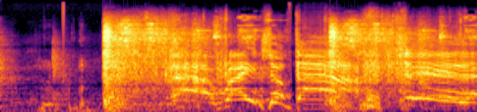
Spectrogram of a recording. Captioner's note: glass shatters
